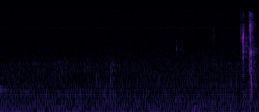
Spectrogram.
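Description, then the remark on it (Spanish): A quick sip of mezcal near the end: two or three short wet slurping clicks from the lips, after a stretch of near-silence with faint hiss. “Perdón, voy a tomar trago.”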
